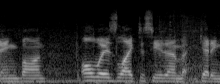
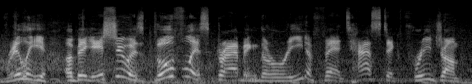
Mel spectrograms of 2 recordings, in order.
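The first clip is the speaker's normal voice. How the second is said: rising, louder play-by-play; excited commentary; 6 semitones higher, 3 dB louder than usual. Real, not acted. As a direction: climb in pitch as the save happens. Live play-by-play of a save.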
